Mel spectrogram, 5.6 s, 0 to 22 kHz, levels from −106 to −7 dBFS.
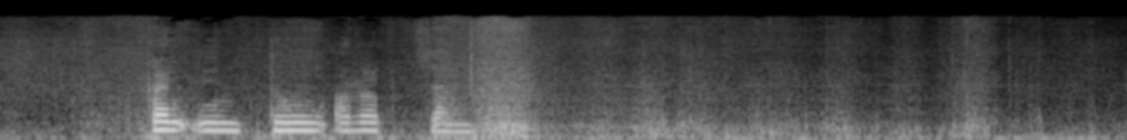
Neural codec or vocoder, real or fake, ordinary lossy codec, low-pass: codec, 44.1 kHz, 3.4 kbps, Pupu-Codec; fake; MP3, 64 kbps; 14.4 kHz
